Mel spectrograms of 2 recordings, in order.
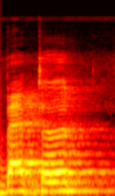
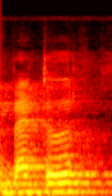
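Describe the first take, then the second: First: Said in the usual way. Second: बेटर said with an open e, not बटर; corrected बेटर. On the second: Shown as a demonstration. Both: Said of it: "बटर नहीं, बेटर".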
